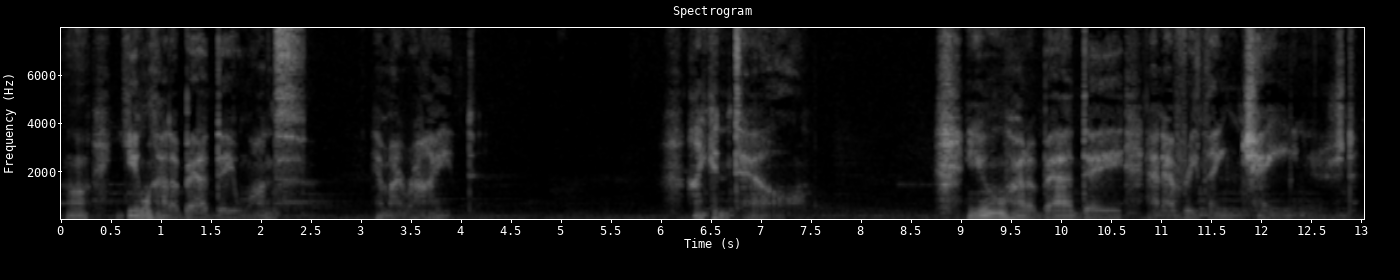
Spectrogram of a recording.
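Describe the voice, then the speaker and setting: Crazy evil clown villain, gravelly half whisper asmr, super slow and taunting, swings up and down a lot, some background noise. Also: male voice, extremely low pitch, expressive, heavily acted. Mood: probing, sinister. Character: menacing, gleefully insane adult male supervillain clown.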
